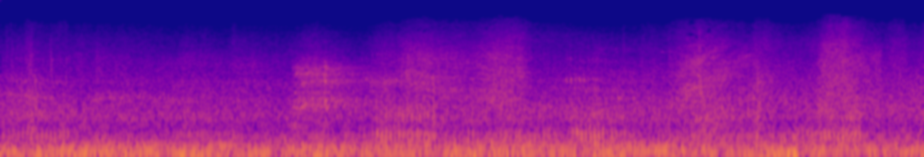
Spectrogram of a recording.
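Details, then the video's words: A shy, timid smoky calico cat, female, purring once she came to trust a person. A steady, low rumbling purr runs throughout, mixed with soft broadband rustling and handling noise. "shy cat started to purring in a really cute way as soon as trusted me!"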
